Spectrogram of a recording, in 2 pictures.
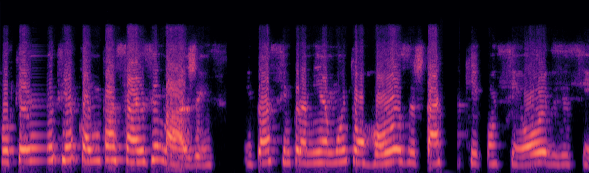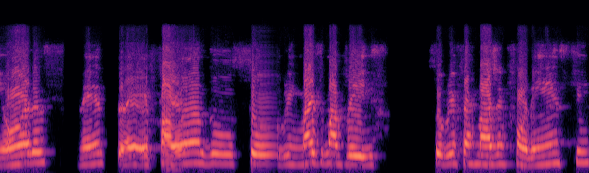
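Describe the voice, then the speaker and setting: In a Pernambuco accent, a woman with a fairly high pitch talks at a fairly slow pace. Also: ordinary pitch variation. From Pernambuco, Brazil. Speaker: forensic nurse and professor. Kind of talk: lecture.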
